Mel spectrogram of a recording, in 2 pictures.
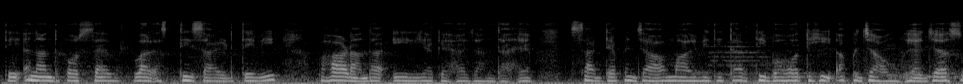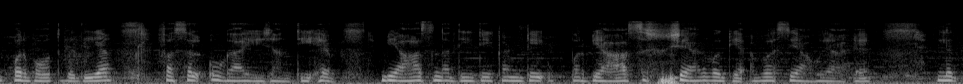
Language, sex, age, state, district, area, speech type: Punjabi, female, 30-45, Punjab, Muktsar, urban, spontaneous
